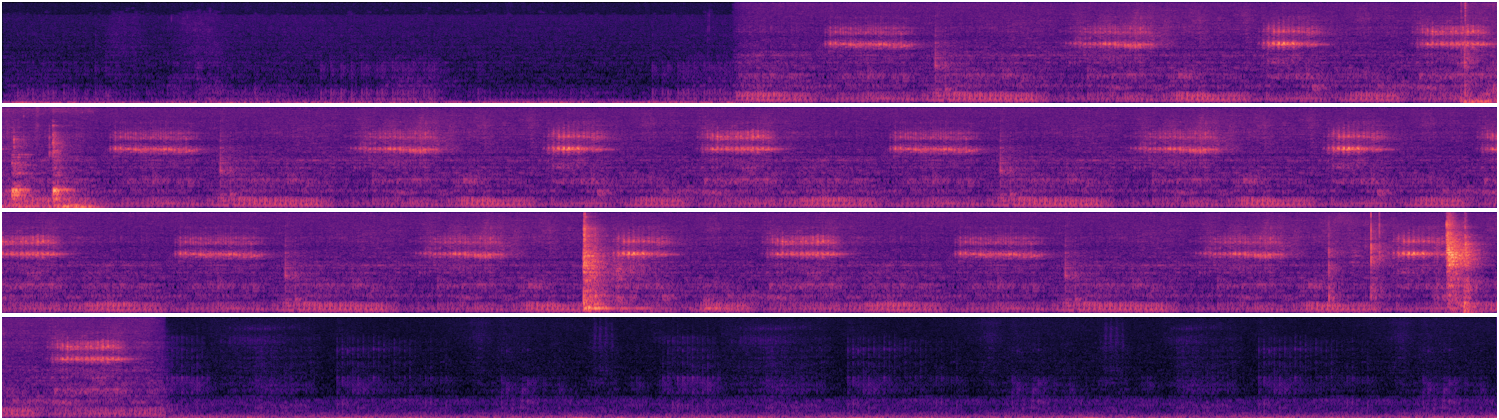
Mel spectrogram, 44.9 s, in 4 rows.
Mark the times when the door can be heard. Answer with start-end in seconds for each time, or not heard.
10.9-12.0, 26.8-28.0, 32.4-33.5.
